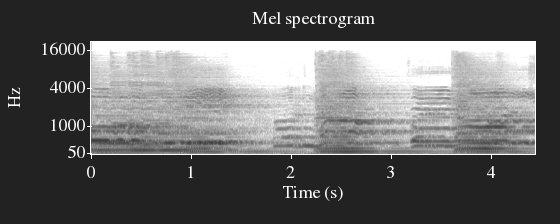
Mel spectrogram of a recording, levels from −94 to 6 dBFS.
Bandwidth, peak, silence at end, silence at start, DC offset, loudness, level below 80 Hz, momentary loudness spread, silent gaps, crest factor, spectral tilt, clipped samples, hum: 15.5 kHz; -12 dBFS; 0 s; 0 s; under 0.1%; -27 LUFS; -50 dBFS; 15 LU; none; 14 dB; -7 dB/octave; under 0.1%; none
